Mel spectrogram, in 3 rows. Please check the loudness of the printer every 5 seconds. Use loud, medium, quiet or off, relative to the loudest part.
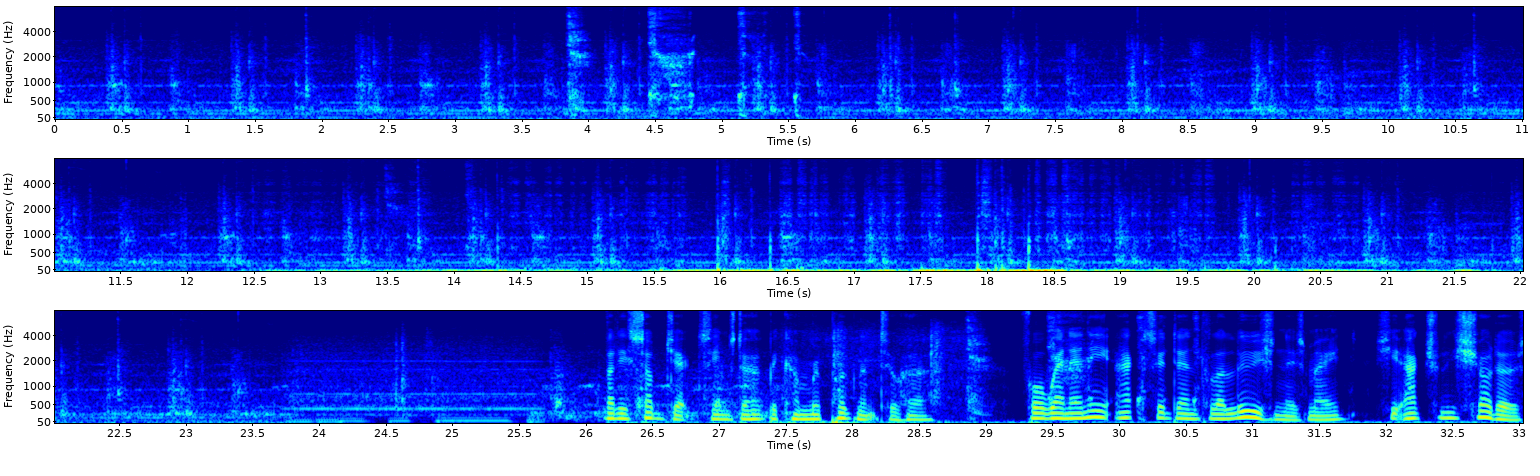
loud, loud, loud, loud, loud, loud, off.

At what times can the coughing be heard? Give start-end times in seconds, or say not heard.
3.8-5.7, 13.4-14.2, 28.8-30.7.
